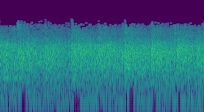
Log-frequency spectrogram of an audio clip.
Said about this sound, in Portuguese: pode aplaudir se você quiser, pode aplaudir se você quiser.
